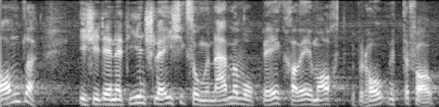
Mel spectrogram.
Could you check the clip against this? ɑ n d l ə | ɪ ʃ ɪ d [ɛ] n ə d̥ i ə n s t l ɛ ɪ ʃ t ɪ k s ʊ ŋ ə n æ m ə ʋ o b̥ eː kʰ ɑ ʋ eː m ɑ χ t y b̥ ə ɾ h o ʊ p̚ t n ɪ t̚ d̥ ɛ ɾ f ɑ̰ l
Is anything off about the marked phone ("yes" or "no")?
no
